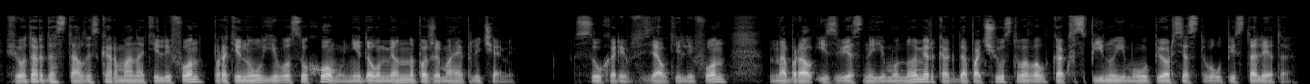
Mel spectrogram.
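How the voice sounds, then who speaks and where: Male narrator, very low voice, steady storytelling, dry close recording. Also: moderate pace, dry recording. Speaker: audiobook narrator. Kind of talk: scripted narration.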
